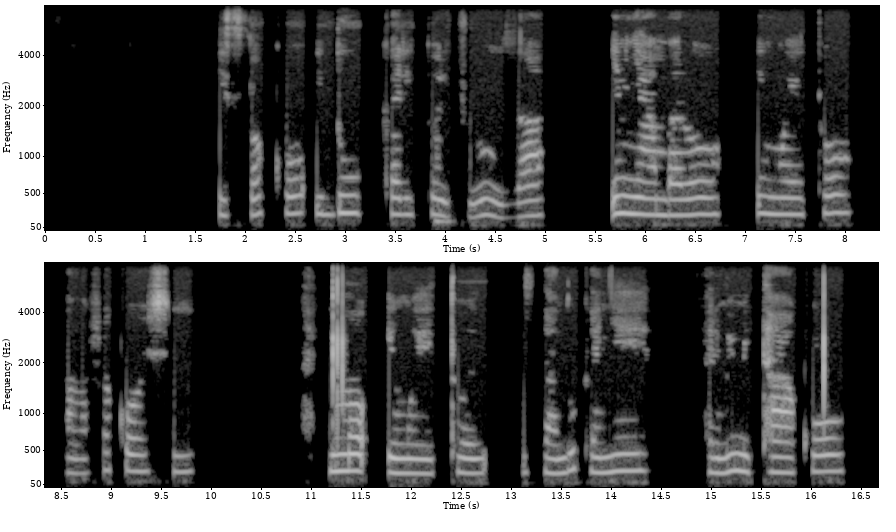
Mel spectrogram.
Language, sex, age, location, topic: Kinyarwanda, female, 18-24, Kigali, finance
